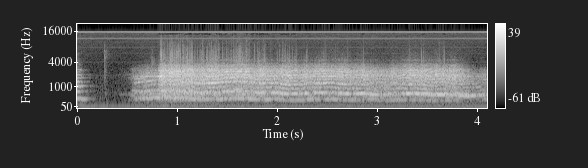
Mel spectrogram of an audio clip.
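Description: Portable radio giving out a distorted, wavering drone mixed with hiss. It starts about half a second in and holds for about three seconds. This is radio interference: the set itself is said to be working.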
